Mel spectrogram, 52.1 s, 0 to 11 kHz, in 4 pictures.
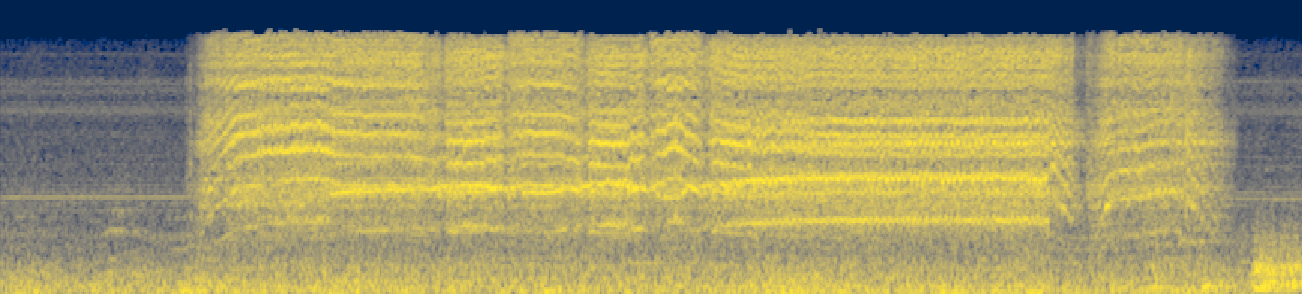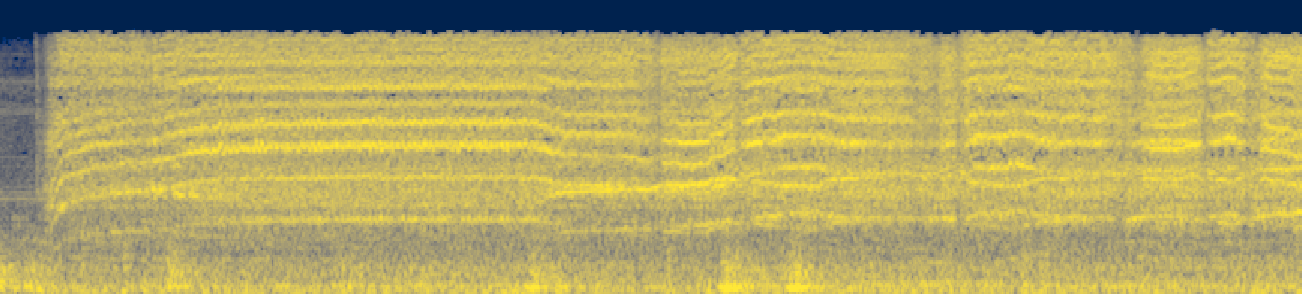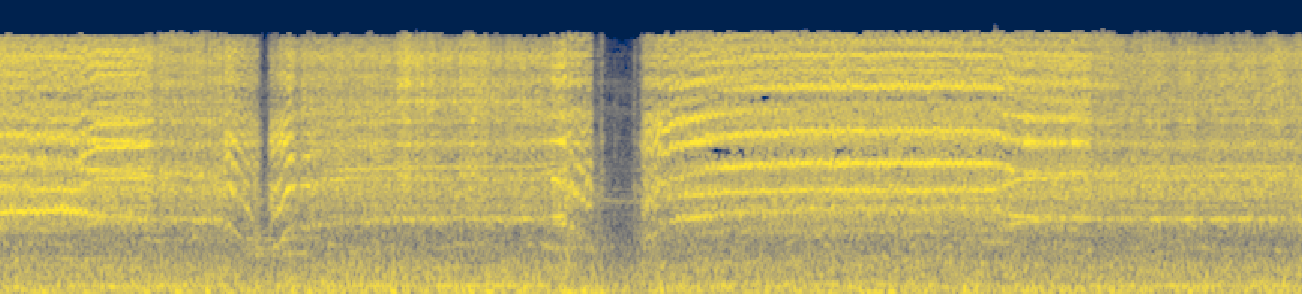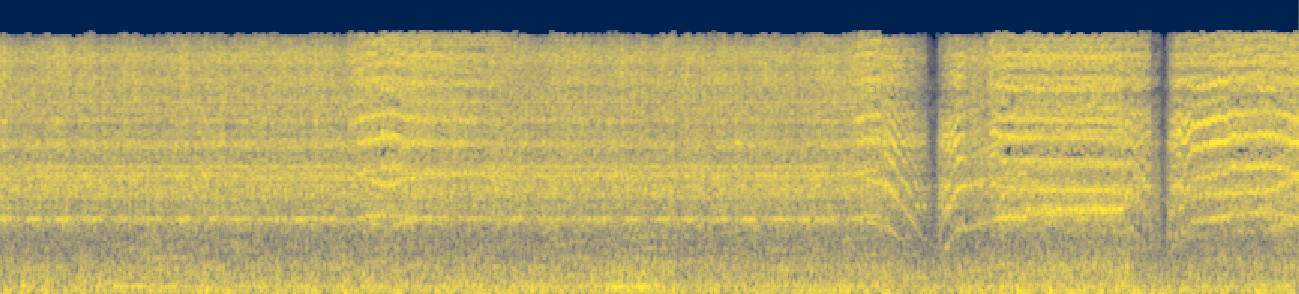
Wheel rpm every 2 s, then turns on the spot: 10, 130, 160, 160, 160, 110, 30, 150, 160, 160, 190, 200, 200, 200, 140, 180, 120, 200, 200, 200, 200, 200, 200, 190, 130, 140.
none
